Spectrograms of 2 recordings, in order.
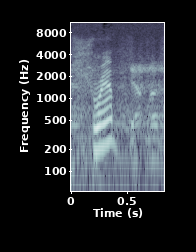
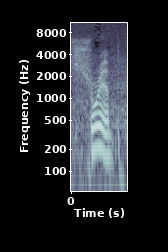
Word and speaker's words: Schrempf: So we have Schrempf. If you mispronounce it a little bit and call it shrimp, and Bird, we kind of a fish and fowl.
